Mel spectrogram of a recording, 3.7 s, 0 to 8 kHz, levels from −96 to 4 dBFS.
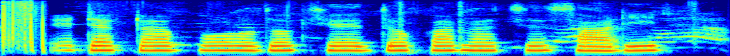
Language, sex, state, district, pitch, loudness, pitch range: Bengali, female, West Bengal, Malda, 200 Hz, -20 LUFS, 200-210 Hz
